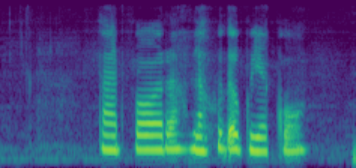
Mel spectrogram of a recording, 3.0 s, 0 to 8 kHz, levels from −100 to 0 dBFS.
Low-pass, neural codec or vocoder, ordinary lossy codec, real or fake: 7.2 kHz; codec, 44.1 kHz, 7.8 kbps, Pupu-Codec; none; fake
